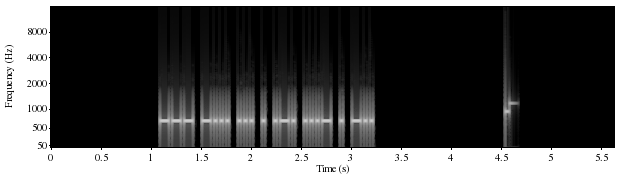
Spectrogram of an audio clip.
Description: Morse code, heard as a keyed tone, about 40 wpm, 700 Hz. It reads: OBSERVED
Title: ED Suffix - Top 100 Words with Base Words 40wpm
